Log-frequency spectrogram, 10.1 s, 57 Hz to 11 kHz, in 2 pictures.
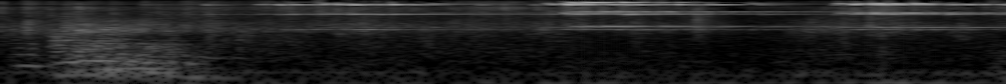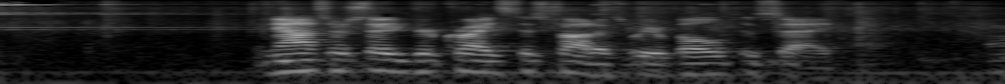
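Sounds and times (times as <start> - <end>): altar bells ringing: 0.7 - 8.4.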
